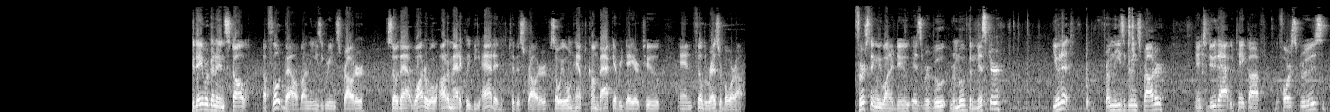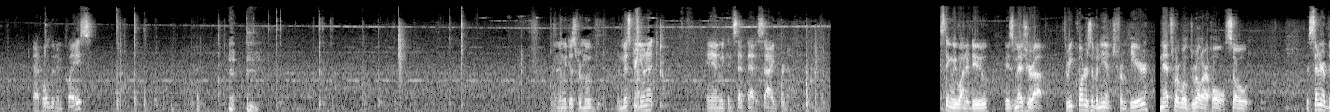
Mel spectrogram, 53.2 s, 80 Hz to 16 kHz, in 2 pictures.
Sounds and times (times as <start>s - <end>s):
Speech: 3.9s - 14.9s, 17.1s - 20.1s, 21.0s - 21.5s, 22.1s - 26.6s, 27.2s - 28.5s, 37.7s - 39.8s, 40.7s - 42.5s, 45.4s - 51.7s, 52.7s - 53.2s.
